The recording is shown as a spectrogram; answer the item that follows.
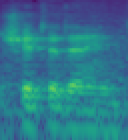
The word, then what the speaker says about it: Citadines: A lot of you have asked us what it's called, and it's actually called Chittadine. Chittadine? It's spelled Citadines with a C, but the locals have been saying Chittadines.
